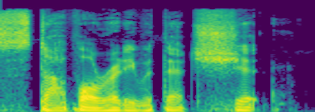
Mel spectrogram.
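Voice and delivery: put-on, mock vicious growl. Retelling the reply to a man offering to read something in Latin: mock vicious growl. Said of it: "with a vicious growl".

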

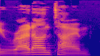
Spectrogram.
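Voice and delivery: normal talking voice

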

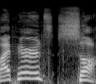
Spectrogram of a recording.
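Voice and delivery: mock angry child voice. Retelling how they complained as kids about their parents: imitating a pissed-off kid. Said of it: "we would get pissed and be like".

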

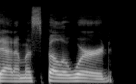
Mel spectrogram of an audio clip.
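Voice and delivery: plain

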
